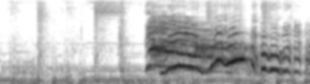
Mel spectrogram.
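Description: Background music with a steady beat. About two seconds in, a child gives loud wordless squeals that slide up and down in pitch for about a second and a half.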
